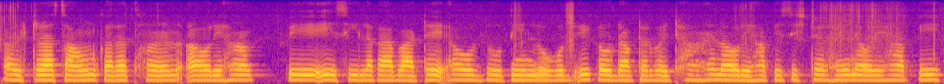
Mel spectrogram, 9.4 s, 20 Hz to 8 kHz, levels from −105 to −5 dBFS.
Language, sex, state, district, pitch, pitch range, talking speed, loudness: Bhojpuri, female, Uttar Pradesh, Deoria, 175 Hz, 170-180 Hz, 180 wpm, -17 LUFS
